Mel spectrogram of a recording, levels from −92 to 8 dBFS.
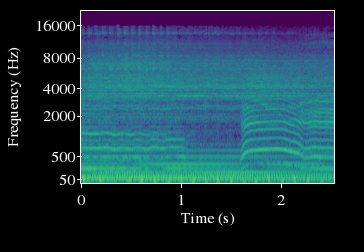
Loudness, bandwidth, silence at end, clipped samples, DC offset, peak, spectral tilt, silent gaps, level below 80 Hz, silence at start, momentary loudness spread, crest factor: -23 LUFS; 16 kHz; 0 s; under 0.1%; under 0.1%; -8 dBFS; -4 dB/octave; none; -28 dBFS; 0 s; 2 LU; 14 dB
